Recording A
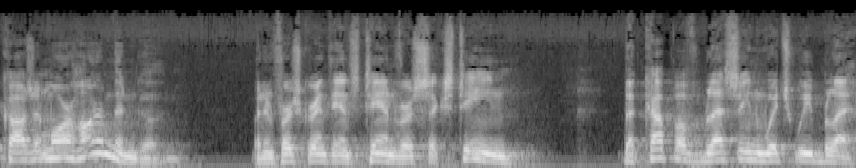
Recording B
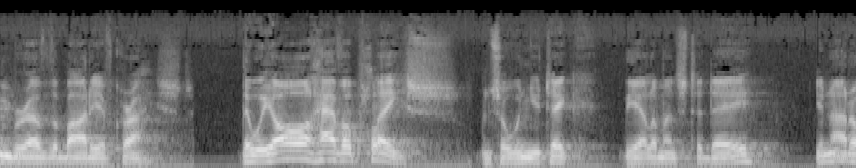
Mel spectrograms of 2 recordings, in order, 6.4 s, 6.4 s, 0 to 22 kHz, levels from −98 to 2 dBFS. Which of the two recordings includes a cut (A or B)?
B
